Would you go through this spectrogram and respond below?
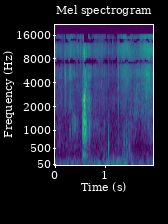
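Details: French Bulldog Margo, excited after finding a ball on a walk, gives one short sharp bark followed by a couple of soft snuffling grunts, with faint footsteps outdoors.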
